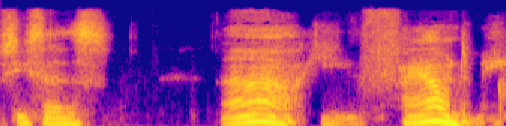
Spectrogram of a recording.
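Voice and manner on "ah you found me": feeble, weak, very slow delivery. As a chained captive the players have found, greeting them, weak voice. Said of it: "And she sounds so weak".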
